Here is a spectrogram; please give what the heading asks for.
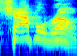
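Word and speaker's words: Chappell Roan: I would say it's T Swift Beyonce Chappelle Ran. Uh well, I like how you say that by the way, Matt. I like What is her name pronounced? It's Chapel Ran.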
